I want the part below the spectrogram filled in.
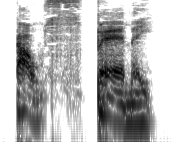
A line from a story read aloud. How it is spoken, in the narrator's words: snaps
